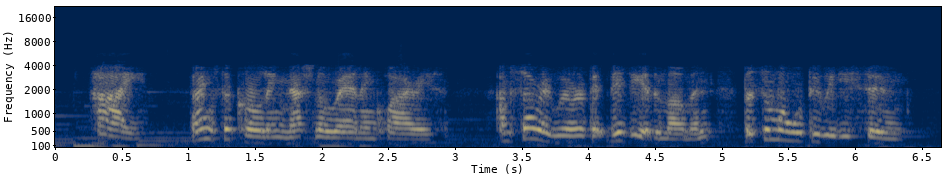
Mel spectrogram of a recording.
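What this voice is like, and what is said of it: Warm female voice, regional accent. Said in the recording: “She's warm, it's a nice touch with a regional accent”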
